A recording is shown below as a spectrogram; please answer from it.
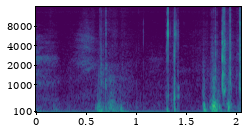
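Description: Handling noise of plush toys being moved and bumped on a fabric couch, with a sharp click a little past halfway and a few quick knocks and rustles near the end.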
